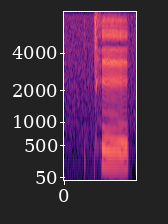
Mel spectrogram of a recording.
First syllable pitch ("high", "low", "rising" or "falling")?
low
